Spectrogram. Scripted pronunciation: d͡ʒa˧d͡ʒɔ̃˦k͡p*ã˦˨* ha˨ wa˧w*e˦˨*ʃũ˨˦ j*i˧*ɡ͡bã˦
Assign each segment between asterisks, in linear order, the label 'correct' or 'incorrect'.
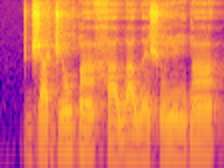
incorrect, incorrect, incorrect

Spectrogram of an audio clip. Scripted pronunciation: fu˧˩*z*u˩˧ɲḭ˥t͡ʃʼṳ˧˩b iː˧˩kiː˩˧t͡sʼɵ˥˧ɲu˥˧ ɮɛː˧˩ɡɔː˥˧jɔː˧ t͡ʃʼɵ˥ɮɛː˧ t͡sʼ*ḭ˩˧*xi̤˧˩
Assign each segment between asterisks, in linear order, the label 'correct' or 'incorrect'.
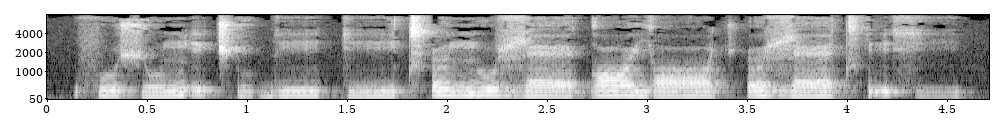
incorrect, incorrect

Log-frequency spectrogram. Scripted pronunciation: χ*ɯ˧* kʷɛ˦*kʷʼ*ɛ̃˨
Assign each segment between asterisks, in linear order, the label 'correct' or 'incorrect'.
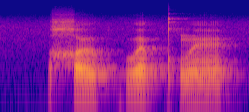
correct, correct

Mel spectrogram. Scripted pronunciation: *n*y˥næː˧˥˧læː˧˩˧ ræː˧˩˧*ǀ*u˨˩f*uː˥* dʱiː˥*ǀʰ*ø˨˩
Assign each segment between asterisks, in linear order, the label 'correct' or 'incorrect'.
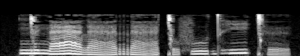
incorrect, correct, correct, correct

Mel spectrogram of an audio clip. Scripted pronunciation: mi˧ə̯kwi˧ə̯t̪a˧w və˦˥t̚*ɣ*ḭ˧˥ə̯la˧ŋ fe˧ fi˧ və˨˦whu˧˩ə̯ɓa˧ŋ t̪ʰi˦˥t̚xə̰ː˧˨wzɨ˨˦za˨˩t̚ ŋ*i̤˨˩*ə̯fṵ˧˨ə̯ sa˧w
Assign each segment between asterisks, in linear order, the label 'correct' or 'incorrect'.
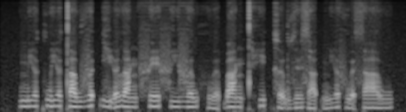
correct, incorrect

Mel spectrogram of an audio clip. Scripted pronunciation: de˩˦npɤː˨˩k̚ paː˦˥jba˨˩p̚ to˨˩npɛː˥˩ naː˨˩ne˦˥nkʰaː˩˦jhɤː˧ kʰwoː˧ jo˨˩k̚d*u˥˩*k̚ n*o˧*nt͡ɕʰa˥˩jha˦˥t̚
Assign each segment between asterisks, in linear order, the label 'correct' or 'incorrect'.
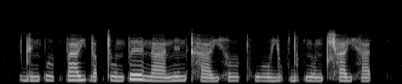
correct, correct

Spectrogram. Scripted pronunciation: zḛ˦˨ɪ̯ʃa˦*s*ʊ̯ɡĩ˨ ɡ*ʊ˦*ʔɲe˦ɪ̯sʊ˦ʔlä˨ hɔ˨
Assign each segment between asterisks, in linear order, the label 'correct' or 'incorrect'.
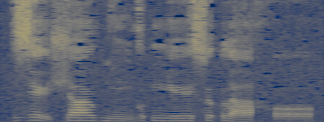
incorrect, correct

